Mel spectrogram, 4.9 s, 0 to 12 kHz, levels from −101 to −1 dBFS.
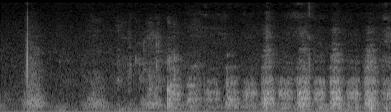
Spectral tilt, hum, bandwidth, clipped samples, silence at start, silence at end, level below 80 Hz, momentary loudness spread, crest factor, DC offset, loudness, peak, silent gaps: -6.5 dB/octave; none; 11.5 kHz; under 0.1%; 0 s; 0 s; -62 dBFS; 13 LU; 26 dB; 0.1%; -45 LUFS; -20 dBFS; none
